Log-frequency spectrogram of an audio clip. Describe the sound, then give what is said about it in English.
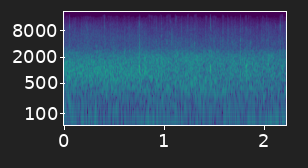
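A steady wash of audience applause telling a search committee they are free to go find the guy, many hands clapping densely and evenly at moderate volume throughout, with no voices or pauses breaking the sound. “All right, an applause would tell our search committee they're free to go find the guy first.”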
